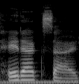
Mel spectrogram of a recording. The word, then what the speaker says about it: HEXide: If you're wondering how to pronounce it, it's Hexside, just like what I said.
